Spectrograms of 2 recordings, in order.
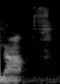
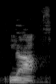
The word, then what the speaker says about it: Knopf: So hopefully this man, Wyatt Knopf, how do you pronounce it? Knopf. Okay, good. Knopf.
